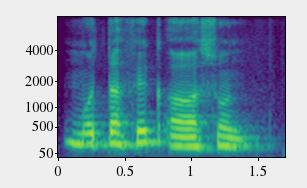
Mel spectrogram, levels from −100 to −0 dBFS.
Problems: constant background noise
